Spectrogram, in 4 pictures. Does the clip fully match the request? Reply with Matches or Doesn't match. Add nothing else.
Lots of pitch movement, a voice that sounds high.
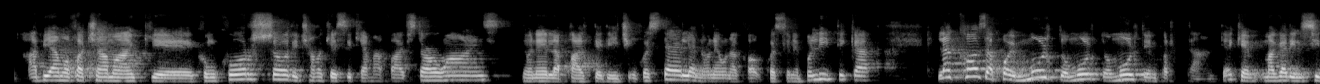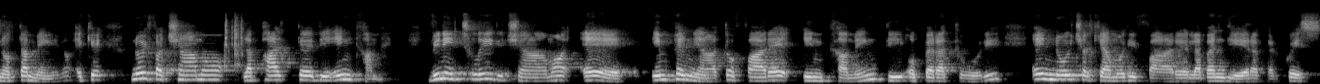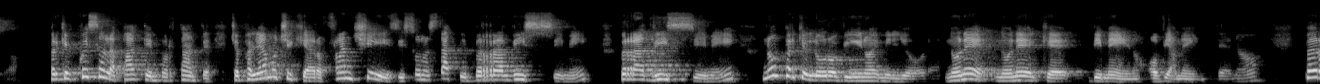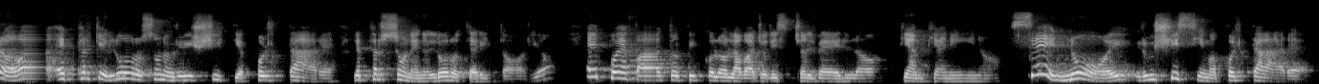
Matches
